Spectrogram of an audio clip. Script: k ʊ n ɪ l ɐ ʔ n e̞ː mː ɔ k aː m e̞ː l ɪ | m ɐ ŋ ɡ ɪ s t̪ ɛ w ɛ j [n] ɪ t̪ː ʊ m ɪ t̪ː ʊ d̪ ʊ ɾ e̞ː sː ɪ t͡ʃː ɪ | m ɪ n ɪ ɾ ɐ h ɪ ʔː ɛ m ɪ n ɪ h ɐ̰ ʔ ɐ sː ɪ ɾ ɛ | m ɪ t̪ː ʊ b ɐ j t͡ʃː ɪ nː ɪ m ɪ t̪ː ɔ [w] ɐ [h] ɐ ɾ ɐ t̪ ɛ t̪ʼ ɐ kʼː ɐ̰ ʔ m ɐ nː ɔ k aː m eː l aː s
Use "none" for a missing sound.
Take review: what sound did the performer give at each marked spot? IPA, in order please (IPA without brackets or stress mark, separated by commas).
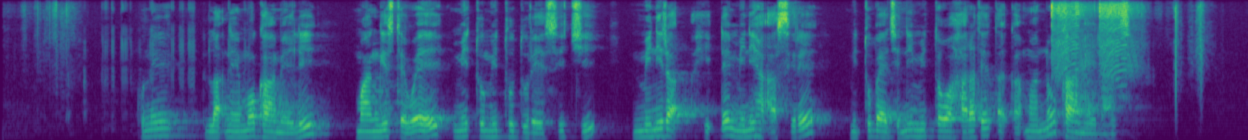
m, w, h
